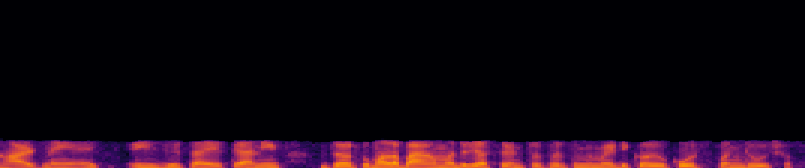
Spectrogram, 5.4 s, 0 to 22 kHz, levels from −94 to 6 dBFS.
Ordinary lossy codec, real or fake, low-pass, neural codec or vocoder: MP3, 32 kbps; real; 3.6 kHz; none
